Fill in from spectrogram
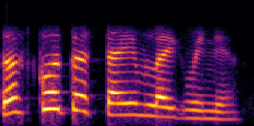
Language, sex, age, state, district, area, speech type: Kashmiri, female, 45-60, Jammu and Kashmir, Baramulla, rural, conversation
